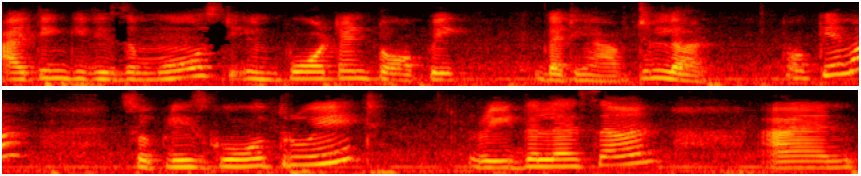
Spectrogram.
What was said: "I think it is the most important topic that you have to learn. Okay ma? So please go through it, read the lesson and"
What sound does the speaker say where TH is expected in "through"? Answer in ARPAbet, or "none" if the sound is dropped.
T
